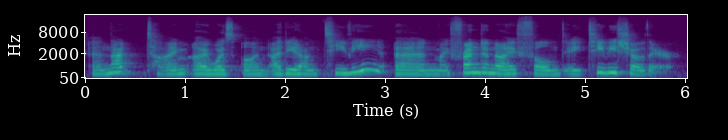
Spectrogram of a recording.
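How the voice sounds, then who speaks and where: A woman in her twenties tells her own story in a casual, upbeat way, with asides as she goes. Her accent is a blend of international English. Her voice sits a little above the usual pitch for a woman. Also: unhurried. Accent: mixed international English. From South Africa. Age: 20s. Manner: chatty and upbeat, with frequent laughs and asides. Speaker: vlogger. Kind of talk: casual personal narration over drawings.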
